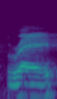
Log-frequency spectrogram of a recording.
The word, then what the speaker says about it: Ray: Ray yeah right they said Ry and then they're like Ray yeah well he's the only guy I've ever heard calling it Ry yeah so maybe he's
